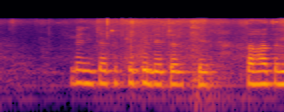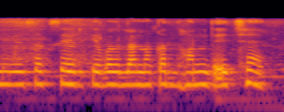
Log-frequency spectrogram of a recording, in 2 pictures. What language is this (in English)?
Maithili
